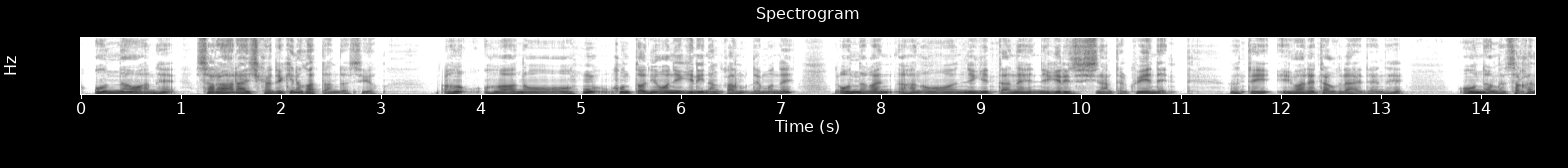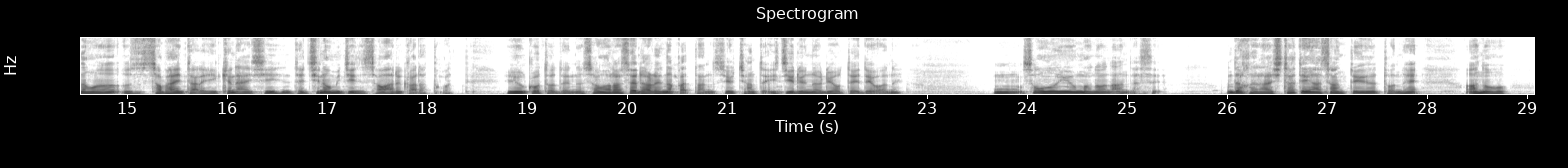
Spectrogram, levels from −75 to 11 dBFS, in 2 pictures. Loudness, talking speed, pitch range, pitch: -16 LUFS, 305 characters per minute, 90-125 Hz, 105 Hz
